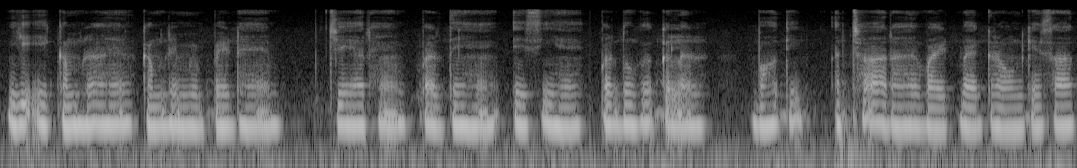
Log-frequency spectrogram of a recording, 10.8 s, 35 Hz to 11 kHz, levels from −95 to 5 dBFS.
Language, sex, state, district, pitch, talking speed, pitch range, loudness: Hindi, female, Bihar, Muzaffarpur, 150 Hz, 150 wpm, 145-155 Hz, -30 LUFS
